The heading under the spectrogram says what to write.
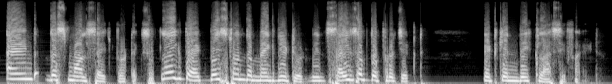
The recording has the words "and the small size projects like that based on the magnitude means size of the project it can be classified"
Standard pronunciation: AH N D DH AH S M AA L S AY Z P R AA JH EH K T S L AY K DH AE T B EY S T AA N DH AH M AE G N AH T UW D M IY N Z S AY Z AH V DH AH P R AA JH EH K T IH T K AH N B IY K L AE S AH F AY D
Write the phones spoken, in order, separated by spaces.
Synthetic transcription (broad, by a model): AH N D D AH S M AA L S AY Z P R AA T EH K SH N L AY K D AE T B EY S T AA N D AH M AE G N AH T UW D M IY N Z S AY Z AH V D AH P R AA JH EH K T IH T K AH N B IY K L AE S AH F AY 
